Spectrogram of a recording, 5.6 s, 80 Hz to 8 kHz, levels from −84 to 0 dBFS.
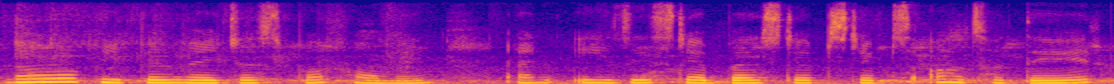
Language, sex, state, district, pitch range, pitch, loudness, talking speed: English, female, Punjab, Fazilka, 235-260 Hz, 250 Hz, -15 LUFS, 140 wpm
